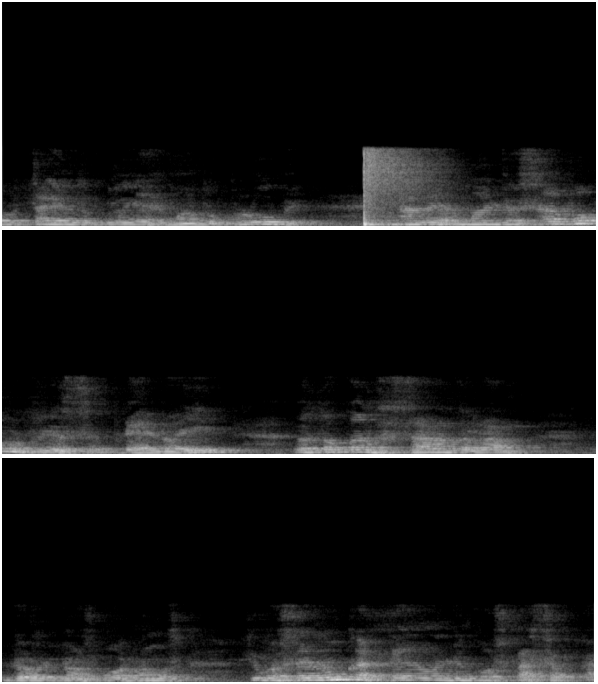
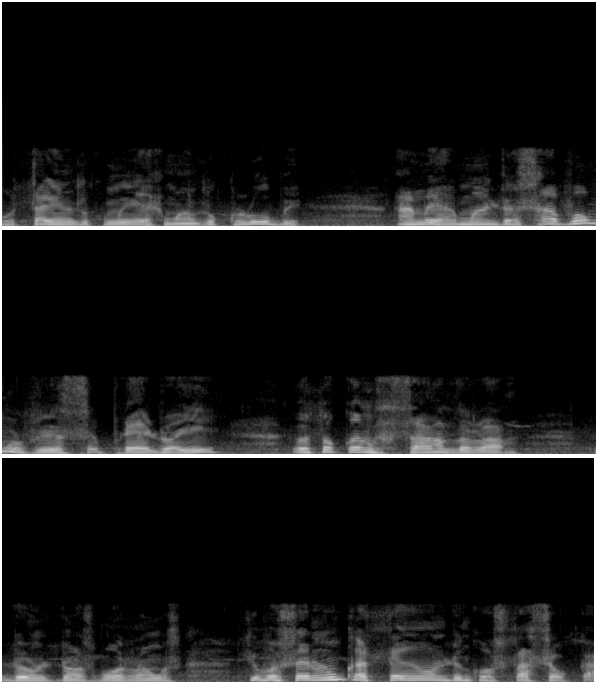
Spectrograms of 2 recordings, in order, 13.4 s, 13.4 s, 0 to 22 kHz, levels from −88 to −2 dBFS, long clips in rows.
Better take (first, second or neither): second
